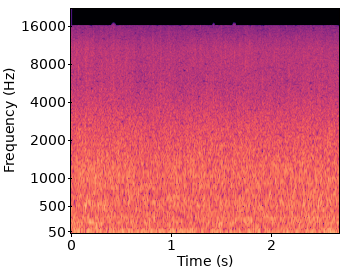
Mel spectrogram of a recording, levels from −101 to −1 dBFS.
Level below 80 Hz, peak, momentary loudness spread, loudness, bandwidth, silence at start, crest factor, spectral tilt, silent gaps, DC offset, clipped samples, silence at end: -26 dBFS; -6 dBFS; 2 LU; -18 LUFS; 16.5 kHz; 0 s; 12 dB; -3.5 dB/octave; none; under 0.1%; under 0.1%; 0 s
